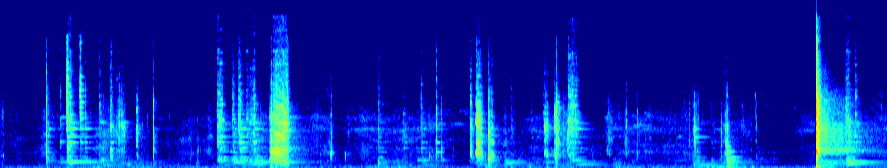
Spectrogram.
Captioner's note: metal clanking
